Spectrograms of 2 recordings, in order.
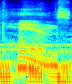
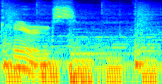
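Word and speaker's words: Cairns: try dirt biking in cans which is pronounced cans not KS I got to cuddle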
